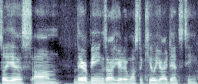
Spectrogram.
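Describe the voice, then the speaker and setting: This man talks at a medium pitch with monotone, flat intonation. His pace is fairly slow. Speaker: spiritual life coach. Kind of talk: livestream monologue. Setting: live stream. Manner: casual, conversational.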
